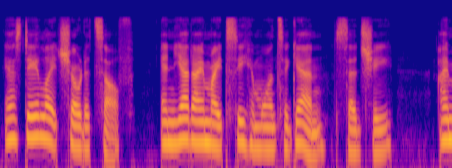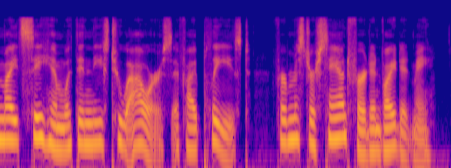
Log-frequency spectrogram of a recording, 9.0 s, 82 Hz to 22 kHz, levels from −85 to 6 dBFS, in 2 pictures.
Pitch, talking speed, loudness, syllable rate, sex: 185 Hz, 185 wpm, -18 LUFS, 5.2 syllables/s, female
